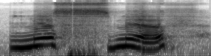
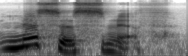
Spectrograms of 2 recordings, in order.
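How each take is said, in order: First: Slow "Miss Smith" in two long beats; syllable-count demo. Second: Slow "Missus Smith" in three beats; syllable-count demo. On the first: Teacher contrasting similar names, slow two-beat "Miss Smith". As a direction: stretch "Miss Smith", one beat per word. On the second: Teacher contrasting similar names, slow three-beat "Missus Smith". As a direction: give "Missus" two clear syllables before "Smith". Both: Shown as a demonstration. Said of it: "hear the differences in the syllables".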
